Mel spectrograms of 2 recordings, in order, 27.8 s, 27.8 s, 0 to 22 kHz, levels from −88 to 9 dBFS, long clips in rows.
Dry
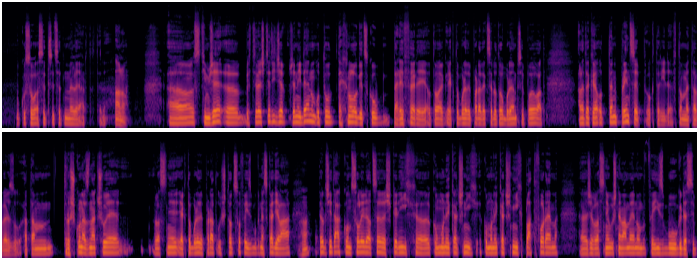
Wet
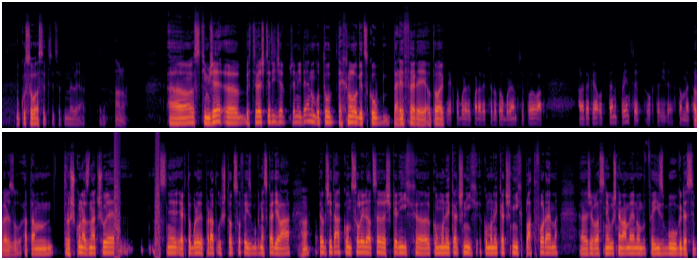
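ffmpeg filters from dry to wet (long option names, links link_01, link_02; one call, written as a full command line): ffmpeg -i in.wav -filter_complex "[0:a]asplit=3[link_01][link_02][link_03];[link_01]afade=type=out:start_time=8.83:duration=0.02[link_04];[link_02]bandpass=frequency=650:width_type=q:width=5.2,afade=type=in:start_time=8.83:duration=0.02,afade=type=out:start_time=13.84:duration=0.02[link_05];[link_03]afade=type=in:start_time=13.84:duration=0.02[link_06];[link_04][link_05][link_06]amix=inputs=3:normalize=0,asplit=3[link_07][link_08][link_09];[link_07]afade=type=out:start_time=16.13:duration=0.02[link_10];[link_08]aeval=exprs='(mod(39.8*val(0)+1,2)-1)/39.8':channel_layout=same,afade=type=in:start_time=16.13:duration=0.02,afade=type=out:start_time=17.05:duration=0.02[link_11];[link_09]afade=type=in:start_time=17.05:duration=0.02[link_12];[link_10][link_11][link_12]amix=inputs=3:normalize=0,asplit=5[link_13][link_14][link_15][link_16][link_17];[link_13]atrim=end=0.98,asetpts=PTS-STARTPTS,afade=type=out:start_time=0.72:duration=0.26:curve=qua:silence=0.112202[link_18];[link_14]atrim=start=0.98:end=3.1,asetpts=PTS-STARTPTS,volume=-19dB[link_19];[link_15]atrim=start=3.1:end=5.6,asetpts=PTS-STARTPTS,afade=type=in:duration=0.26:curve=qua:silence=0.112202,afade=type=out:start_time=2.2:duration=0.3:silence=0.354813[link_20];[link_16]atrim=start=5.6:end=6.07,asetpts=PTS-STARTPTS,volume=-9dB[link_21];[link_17]atrim=start=6.07,asetpts=PTS-STARTPTS,afade=type=in:duration=0.3:silence=0.354813[link_22];[link_18][link_19][link_20][link_21][link_22]concat=n=5:v=0:a=1" out.wav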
